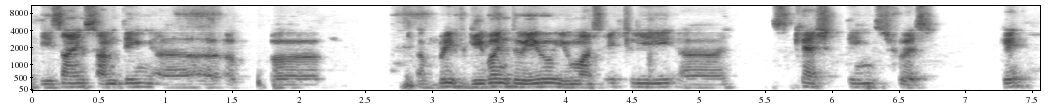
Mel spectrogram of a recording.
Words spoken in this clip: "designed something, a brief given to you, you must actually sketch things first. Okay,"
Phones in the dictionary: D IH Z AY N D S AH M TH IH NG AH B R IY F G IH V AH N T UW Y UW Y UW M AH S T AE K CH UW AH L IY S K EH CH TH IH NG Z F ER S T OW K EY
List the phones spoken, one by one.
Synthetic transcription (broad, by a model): D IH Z AY N S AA M T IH NG AH B R IY F G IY V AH N T UW Y UW Y UW M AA S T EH K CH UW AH L IY S K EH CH T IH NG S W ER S OW K EY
